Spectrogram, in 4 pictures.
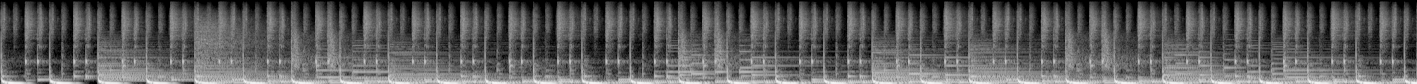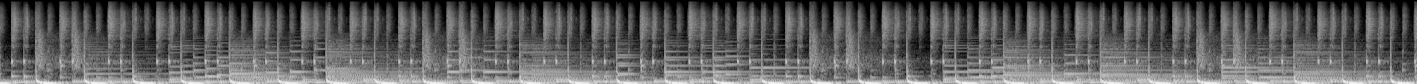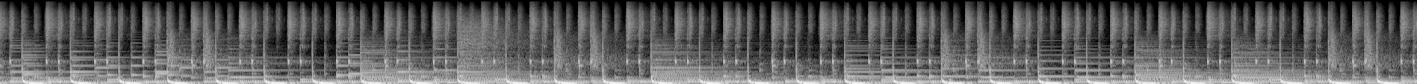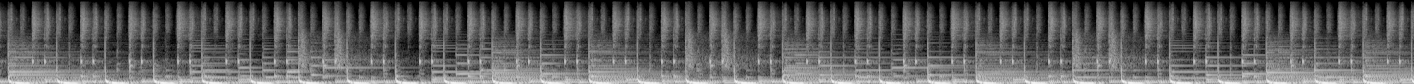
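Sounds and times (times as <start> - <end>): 
piano instrumental: 0.0 - 56.6.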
